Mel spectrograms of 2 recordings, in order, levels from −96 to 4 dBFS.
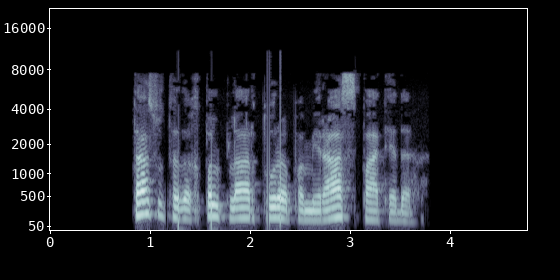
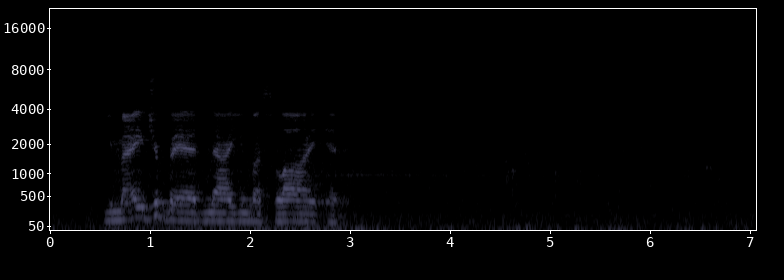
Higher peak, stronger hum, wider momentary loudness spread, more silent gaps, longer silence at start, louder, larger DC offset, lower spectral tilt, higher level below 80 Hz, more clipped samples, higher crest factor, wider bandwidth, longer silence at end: first, 0 dBFS vs -52 dBFS; neither; first, 8 LU vs 4 LU; neither; first, 0.85 s vs 0.05 s; first, -18 LUFS vs -65 LUFS; neither; about the same, -5.5 dB/octave vs -5 dB/octave; first, -54 dBFS vs under -90 dBFS; neither; about the same, 20 dB vs 18 dB; second, 11 kHz vs 14.5 kHz; first, 1.15 s vs 0 s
